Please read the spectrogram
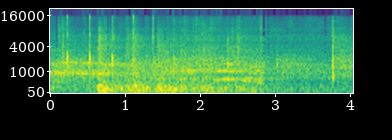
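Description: Spectators in an ice rink clapping and voices calling after cheering. The clapping is brisk in the first half and dies away, and one sharp knock comes near the end.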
